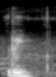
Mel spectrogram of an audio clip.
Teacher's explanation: ऋ का जब हम उच्चारण करते हैं तो हमारे मुख में थोड़ी सी कंपन की अनुभूति होती है इसलिए ऋ को प्रकंपित स्वर भी कहा जाता है।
